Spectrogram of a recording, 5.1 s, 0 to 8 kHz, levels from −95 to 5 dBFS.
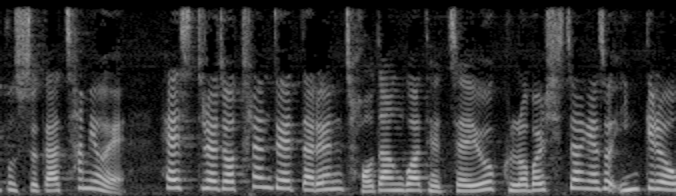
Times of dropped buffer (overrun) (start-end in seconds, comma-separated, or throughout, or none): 3.43, 4.57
